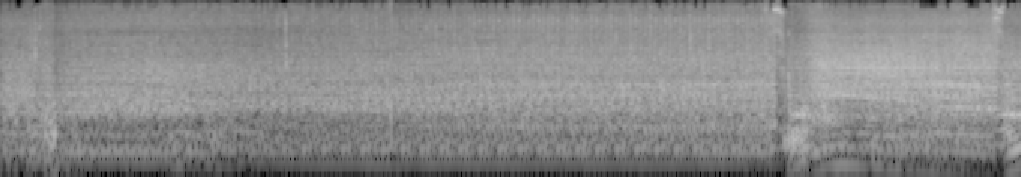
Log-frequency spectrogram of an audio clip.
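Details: Old Ford engine after new injectors and throttle body, jump-started on flat battery: fairly steady idle under loud intake rush heard through the filter, faint occasional unevenness; running better but slight stumble at idle.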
